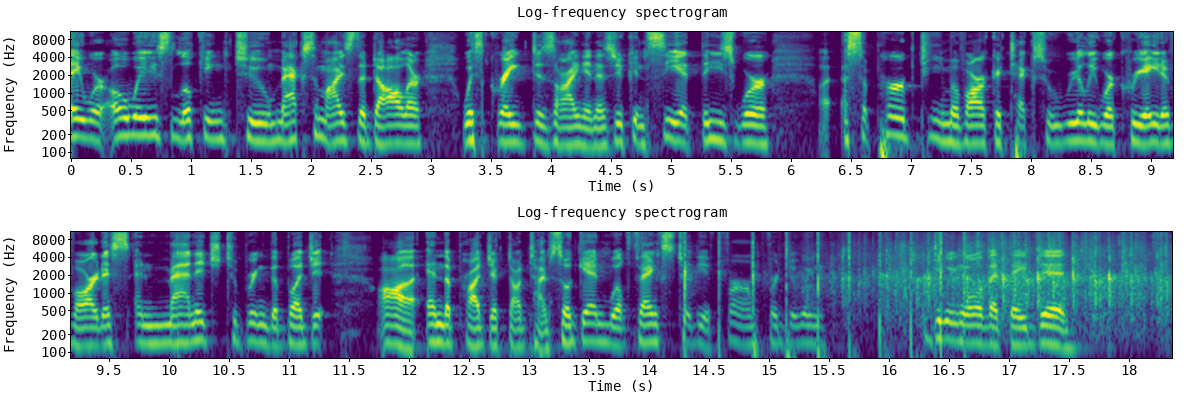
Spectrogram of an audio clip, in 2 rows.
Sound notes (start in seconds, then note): 14.8 applause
